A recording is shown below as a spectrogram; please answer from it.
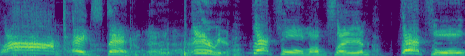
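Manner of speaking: loud imitated pundit ranting. Answering a question about Cowboy fans in Stephen A. Smith's voice. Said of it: "use his voice".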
